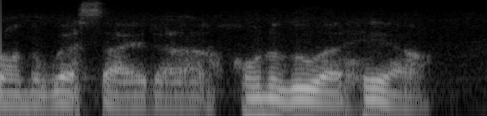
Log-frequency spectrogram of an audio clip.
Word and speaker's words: Heiau: Yeah, um, and that's over on the west side, Honolulu Heiau, Heiau. Let me pronounce it right.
